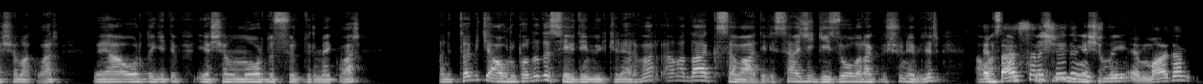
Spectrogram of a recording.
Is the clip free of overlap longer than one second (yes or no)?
no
